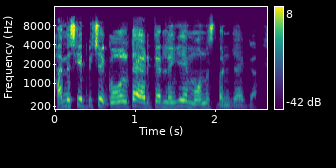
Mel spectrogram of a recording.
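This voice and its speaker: A man teaching a language class over a video call, explaining slowly, repeating words and quizzing his students. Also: a little high, sing-song, a little mellow, no room sound, studio quality. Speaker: Arabic teacher. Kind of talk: online class lecture.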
